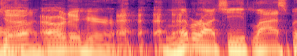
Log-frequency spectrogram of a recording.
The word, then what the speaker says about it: Liberace: Can I say the funniest part of the show so far is Matt trying to pronounce Liberace there? Yeah, Liberous?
